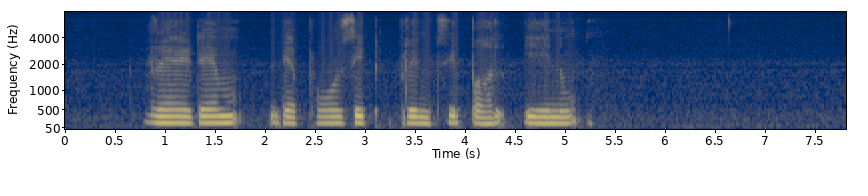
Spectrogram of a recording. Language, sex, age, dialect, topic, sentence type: Kannada, female, 25-30, Dharwad Kannada, banking, statement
